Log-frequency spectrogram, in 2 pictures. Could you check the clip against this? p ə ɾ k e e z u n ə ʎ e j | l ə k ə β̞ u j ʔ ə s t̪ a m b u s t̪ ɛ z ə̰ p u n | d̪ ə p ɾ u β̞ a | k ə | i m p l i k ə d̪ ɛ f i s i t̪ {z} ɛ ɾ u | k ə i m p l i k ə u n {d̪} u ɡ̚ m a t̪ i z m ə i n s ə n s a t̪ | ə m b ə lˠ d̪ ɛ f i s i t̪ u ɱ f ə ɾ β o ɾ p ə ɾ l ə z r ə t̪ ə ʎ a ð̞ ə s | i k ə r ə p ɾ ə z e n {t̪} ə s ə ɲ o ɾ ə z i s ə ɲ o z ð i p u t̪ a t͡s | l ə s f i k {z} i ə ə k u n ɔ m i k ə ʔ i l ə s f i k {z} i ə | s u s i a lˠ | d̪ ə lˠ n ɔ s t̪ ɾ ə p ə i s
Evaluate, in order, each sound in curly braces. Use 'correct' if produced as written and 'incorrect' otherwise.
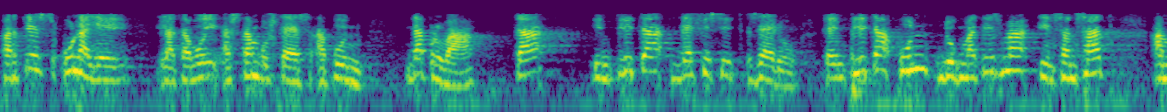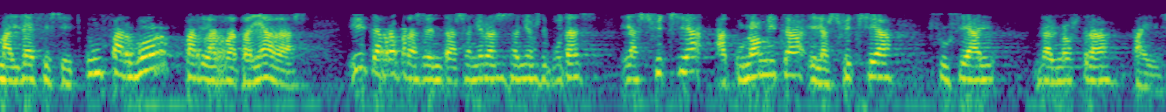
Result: correct, correct, correct, incorrect, incorrect

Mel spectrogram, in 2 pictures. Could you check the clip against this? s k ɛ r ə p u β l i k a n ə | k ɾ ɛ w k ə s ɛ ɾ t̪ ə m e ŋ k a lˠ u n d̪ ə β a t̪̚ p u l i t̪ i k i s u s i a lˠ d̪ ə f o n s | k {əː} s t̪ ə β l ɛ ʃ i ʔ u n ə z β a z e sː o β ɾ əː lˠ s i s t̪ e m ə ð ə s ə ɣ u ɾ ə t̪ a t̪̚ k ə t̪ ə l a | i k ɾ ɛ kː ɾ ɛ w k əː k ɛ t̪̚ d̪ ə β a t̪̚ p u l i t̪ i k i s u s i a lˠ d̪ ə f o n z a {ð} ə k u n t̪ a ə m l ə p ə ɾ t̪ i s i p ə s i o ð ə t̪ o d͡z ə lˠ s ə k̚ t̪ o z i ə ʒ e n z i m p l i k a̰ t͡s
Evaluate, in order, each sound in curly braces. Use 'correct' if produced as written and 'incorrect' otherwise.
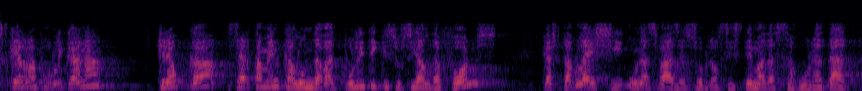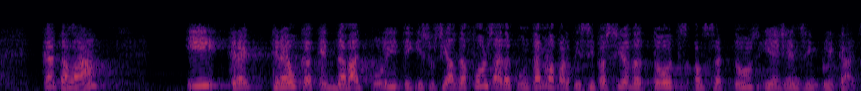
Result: correct, correct

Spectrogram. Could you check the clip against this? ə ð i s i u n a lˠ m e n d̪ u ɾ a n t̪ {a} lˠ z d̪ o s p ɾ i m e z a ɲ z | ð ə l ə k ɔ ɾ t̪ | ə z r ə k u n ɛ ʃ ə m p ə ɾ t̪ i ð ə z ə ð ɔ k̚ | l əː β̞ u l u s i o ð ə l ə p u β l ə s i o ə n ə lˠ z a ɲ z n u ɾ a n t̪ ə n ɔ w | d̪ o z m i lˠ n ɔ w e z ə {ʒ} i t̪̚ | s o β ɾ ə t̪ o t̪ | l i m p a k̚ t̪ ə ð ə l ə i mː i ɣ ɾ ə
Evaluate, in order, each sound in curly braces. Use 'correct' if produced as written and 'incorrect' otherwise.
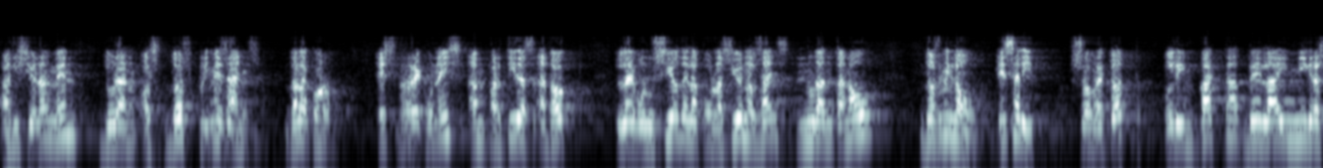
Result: incorrect, incorrect

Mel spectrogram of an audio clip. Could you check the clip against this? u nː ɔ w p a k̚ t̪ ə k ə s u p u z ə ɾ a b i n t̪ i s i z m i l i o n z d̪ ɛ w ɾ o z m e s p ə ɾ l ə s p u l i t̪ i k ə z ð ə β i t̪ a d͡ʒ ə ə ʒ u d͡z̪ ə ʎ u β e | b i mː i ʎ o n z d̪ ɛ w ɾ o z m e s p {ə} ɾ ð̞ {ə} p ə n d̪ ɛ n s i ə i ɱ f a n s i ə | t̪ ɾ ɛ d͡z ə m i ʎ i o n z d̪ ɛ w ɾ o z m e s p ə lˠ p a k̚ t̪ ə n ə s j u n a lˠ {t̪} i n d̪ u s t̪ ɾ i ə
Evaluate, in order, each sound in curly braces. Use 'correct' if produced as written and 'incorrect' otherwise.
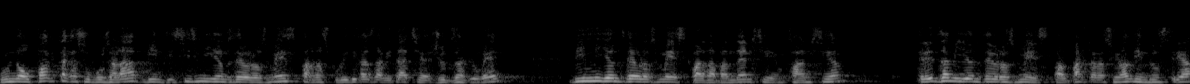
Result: correct, correct, incorrect

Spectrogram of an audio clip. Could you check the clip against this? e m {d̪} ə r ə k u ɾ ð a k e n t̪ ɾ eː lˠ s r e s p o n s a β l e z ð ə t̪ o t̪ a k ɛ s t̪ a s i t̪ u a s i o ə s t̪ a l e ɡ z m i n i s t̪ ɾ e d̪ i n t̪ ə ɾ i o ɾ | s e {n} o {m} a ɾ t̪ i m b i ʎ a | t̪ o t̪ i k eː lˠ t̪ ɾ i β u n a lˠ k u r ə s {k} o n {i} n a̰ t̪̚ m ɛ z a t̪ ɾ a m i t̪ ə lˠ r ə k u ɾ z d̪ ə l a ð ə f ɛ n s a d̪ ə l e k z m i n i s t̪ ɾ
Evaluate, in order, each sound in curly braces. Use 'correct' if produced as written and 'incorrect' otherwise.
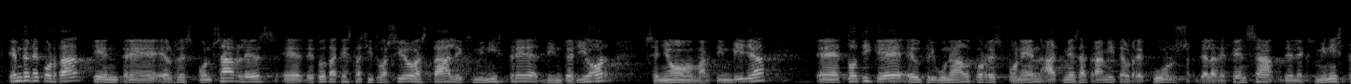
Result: correct, incorrect, correct, incorrect, incorrect

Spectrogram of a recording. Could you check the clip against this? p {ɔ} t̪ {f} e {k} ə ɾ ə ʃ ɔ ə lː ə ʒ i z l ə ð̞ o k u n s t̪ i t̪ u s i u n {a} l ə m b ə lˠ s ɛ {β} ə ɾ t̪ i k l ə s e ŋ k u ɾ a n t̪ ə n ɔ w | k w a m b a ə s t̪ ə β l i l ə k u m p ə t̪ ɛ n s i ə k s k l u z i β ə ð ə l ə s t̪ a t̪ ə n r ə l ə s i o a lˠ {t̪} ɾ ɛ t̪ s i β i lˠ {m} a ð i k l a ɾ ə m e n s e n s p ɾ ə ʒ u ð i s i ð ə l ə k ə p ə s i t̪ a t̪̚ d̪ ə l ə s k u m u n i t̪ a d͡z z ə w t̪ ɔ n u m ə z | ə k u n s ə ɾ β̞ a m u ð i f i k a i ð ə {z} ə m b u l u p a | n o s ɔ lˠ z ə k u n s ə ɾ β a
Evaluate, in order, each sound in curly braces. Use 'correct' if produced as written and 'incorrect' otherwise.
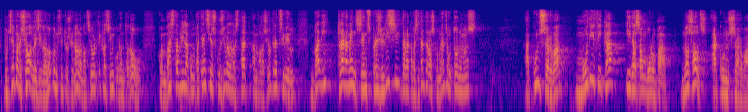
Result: incorrect, incorrect, incorrect, correct, incorrect, incorrect, incorrect, correct

